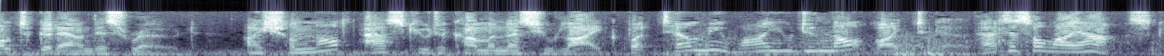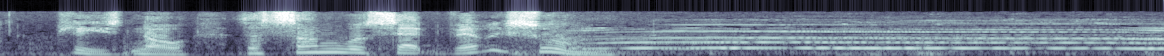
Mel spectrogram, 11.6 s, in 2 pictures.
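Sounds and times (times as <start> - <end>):
speech: 0.0 - 9.1
low rumble: 0.0 - 11.6
wolf howling: 8.6 - 11.6.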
